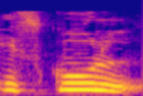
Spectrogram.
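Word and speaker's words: school: और ये स्कूल, यहाँ पर भी आप स्कूल की स्पेलिंग में एच साइलेंट है, ये डेली बेसिस में आपको है।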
